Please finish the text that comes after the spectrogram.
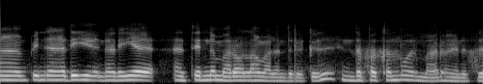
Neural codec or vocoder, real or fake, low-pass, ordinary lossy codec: codec, 16 kHz, 0.8 kbps, ZipCodec; fake; 7.2 kHz; none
